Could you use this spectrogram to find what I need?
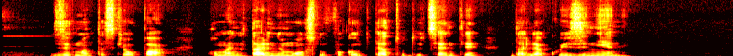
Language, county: Lithuanian, Marijampolė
